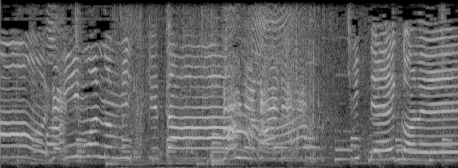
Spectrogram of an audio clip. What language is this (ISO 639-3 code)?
jpn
